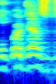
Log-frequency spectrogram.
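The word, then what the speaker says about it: pnictogens: P silent है, निकोजेंस बोला जाता है।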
